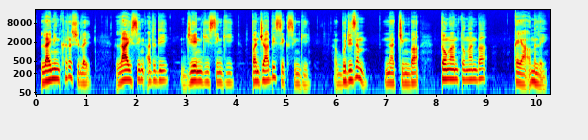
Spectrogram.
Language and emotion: Manipuri, neutral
